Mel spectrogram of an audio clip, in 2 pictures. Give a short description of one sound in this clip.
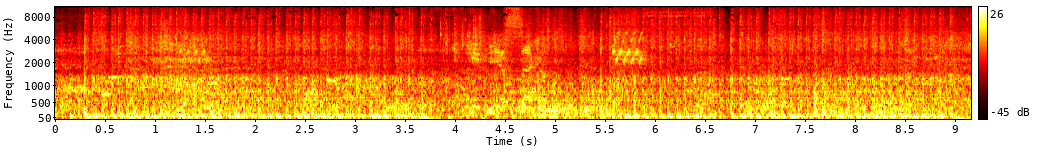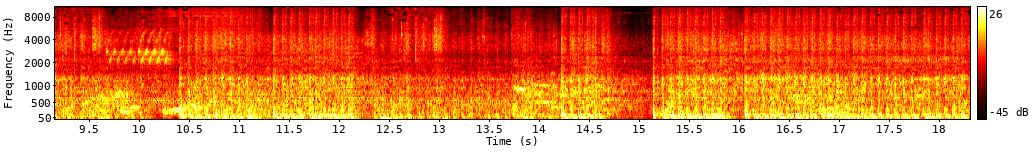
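Rapid gunfire rattles nonstop.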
